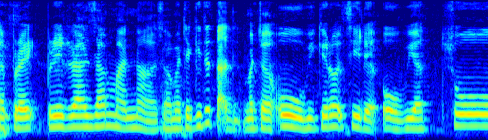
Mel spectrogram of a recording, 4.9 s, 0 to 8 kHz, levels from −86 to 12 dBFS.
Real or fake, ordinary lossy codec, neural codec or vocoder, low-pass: fake; none; codec, 16 kHz, 8 kbps, FreqCodec, larger model; none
